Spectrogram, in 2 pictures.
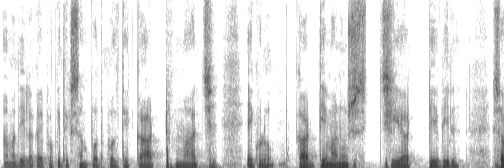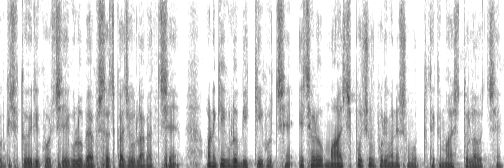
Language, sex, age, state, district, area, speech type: Bengali, male, 18-30, West Bengal, Purba Medinipur, rural, spontaneous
